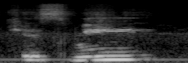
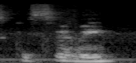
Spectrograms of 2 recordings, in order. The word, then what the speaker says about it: Kissimmee: But my dad, we stayed in a hotel that had a sunken bar, and my dad kept trying to ask the bartender, how do you say it? Is it kiss me? Kiss a me? And I'm like, so now that I've lived here for, you know, almost 30 years, it's Kissimmee, and that's it.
